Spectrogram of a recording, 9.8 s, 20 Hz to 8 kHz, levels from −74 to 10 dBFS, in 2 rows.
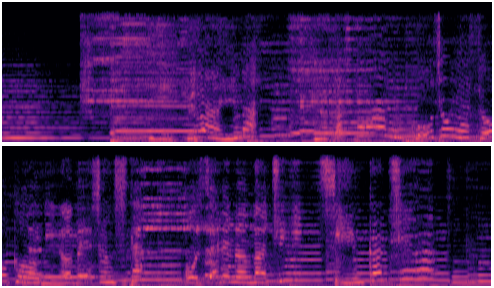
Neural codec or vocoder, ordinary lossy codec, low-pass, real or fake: codec, 44.1 kHz, 2.6 kbps, SNAC; none; 7.2 kHz; fake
